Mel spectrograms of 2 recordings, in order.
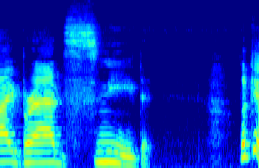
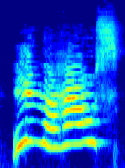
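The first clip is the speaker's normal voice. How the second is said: very high, louder squeak; squeaky mouse; 5 dB louder than usual. A narrator's reading. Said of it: "squeaked the mouse".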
